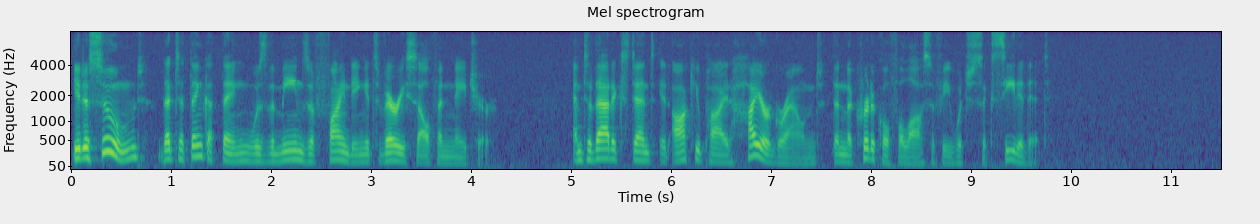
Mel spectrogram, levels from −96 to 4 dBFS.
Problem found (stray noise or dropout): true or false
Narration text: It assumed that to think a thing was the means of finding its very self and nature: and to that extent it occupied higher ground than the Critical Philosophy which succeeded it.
false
